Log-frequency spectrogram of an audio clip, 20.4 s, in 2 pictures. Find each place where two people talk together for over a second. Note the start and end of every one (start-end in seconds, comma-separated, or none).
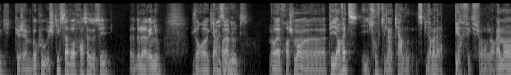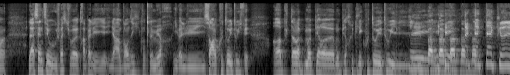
18.4-19.9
